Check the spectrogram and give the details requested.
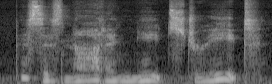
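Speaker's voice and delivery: a slow, breathy whisper; slow hushed stranger. Acted. Stranger mutters disapprovingly to himself in a slow whisper. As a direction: murmur it under the breath, slowly. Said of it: "the stranger would say".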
